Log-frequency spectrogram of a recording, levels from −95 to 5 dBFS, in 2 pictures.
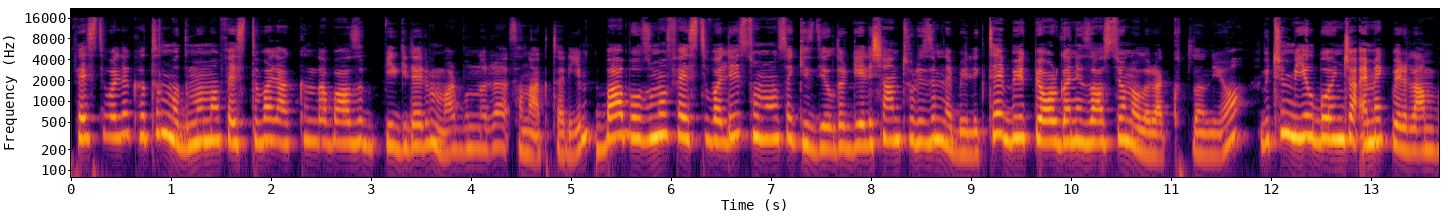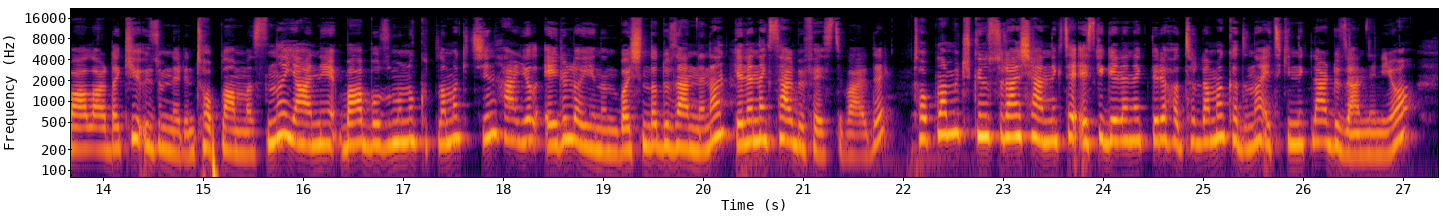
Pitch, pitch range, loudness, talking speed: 260 Hz, 230-290 Hz, -18 LUFS, 130 wpm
